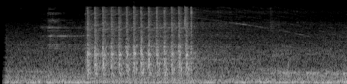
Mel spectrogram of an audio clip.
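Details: Nissan Maxima: about a second of quick, even starter cranking that never catches, then quiet; crank no-start, crank sensor suspected, unconfirmed.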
